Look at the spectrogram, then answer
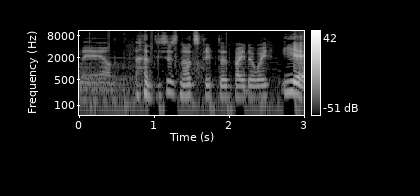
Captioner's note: laugh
